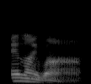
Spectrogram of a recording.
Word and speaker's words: Elye Wahi: How do you pronounce his name? Let's find out. Elye Wahi.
